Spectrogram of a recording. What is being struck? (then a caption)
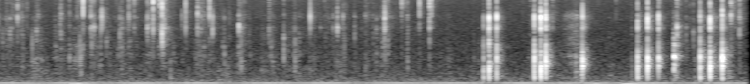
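Cardboard gum box in plastic film. A sealed cardboard Extra gum box wrapped in cellophane plastic film is rubbed and scratched with fingertips and nails, producing quiet, crisp crinkling. Sharp, bright crackles come in irregular bursts, growing denser and louder toward the end over a steady low hum.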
